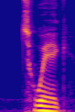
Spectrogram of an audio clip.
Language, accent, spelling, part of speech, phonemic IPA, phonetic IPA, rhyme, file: English, US, twig, noun / verb, /twɪɡ/, [tʰw̥ɪɡ], -ɪɡ, En-us-twig.ogg
- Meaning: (noun) 1. A small thin branch of a tree or bush 2. Somebody, or one of their body parts, not looking developed; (verb) To beat with twigs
